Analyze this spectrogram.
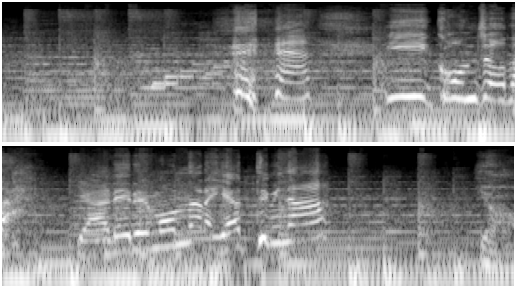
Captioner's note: chuckle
